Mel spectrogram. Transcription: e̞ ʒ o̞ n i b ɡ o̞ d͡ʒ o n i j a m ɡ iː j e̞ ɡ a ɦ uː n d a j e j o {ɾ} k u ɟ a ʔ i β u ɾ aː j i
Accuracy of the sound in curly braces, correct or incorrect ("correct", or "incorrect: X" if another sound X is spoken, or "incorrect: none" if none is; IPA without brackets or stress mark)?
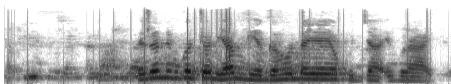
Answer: incorrect: none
